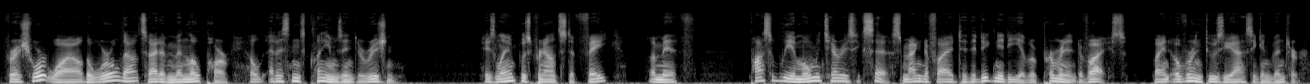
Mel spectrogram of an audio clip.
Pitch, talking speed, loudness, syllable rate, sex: 120 Hz, 180 wpm, -17 LUFS, 6.2 syllables/s, male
